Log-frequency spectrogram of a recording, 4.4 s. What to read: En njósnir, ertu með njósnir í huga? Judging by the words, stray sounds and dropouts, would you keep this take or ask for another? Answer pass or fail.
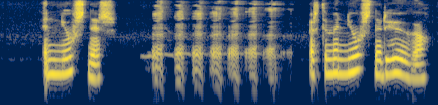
fail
